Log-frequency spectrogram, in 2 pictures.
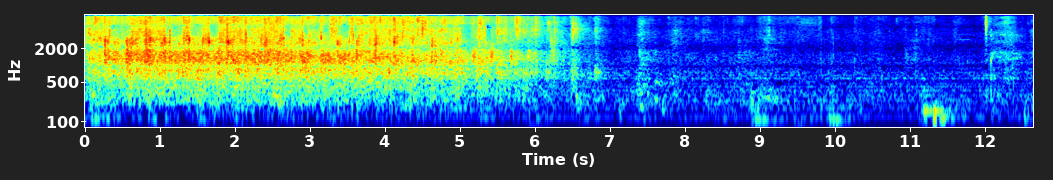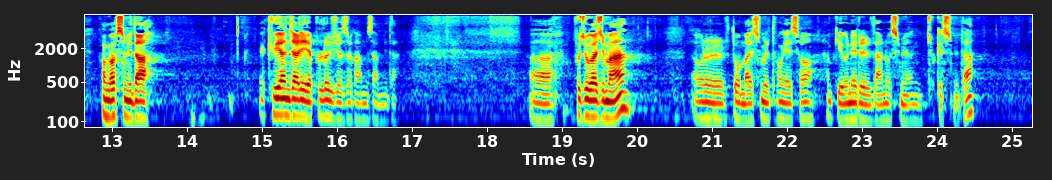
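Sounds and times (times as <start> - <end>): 
audience applauding to welcome speaker: 0.0 - 7.0
speech: 12.9 - 13.6, 15.1 - 16.9, 18.6 - 20.0, 20.7 - 24.6.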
